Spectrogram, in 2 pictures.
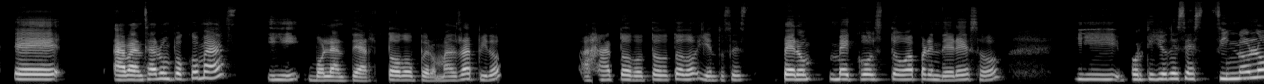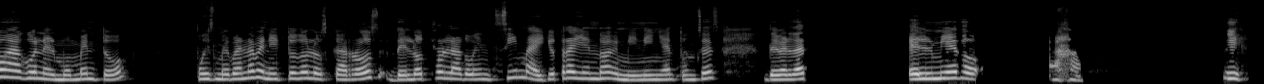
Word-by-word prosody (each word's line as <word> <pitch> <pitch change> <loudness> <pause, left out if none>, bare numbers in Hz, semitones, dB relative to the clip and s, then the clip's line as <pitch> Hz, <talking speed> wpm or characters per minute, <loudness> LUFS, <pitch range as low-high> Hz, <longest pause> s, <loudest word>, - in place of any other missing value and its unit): Eh, 235 -1 +5 0.5
avanzar 215 +3 +5
un 265 -1 +3
poco 255 +3 +1
más 295 +1 +4 0.5
y 215 +2 -3
volantear 180 -3 0
todo 200 -2 +2
pero 180 -3 -1
más 185 +1 -4
rápido, 235 -2 +1 0.8
ajá, 215 -1 -4
todo, 205 -3 0
todo, 210 0 -1
todo, 235 +1 +1
y 230 -6 -3
entonces 205 +2 -6 0.3
pero 230 0 +4
me 235 -1 +1
costó 230 0 0
aprender 225 -4 -1
eso, 225 +6 -3 0.7
y 230 -3 -4
porque 235 0 -1
yo 245 +1 +3
decía: 260 +1 +2
"Eh - - -3 0.2
sí 260 -3 +2
no 275 +3 +4
lo 325 +2 +5
hago 315 -4 +3
en 280 -2 -1
el 235 -2 -1
momento, 225 - -2 0.6
pues, 250 0 -2
me 240 -1 0
van 255 +3 0
a 310 - +1
venir 255 -7 -1
todos 275 +2 -1
los 250 -3 -2
carros 240 +5 -1
del 220 +1 -2
otro 245 +4 -2
lado 250 -4 -1
encima," 240 +4 -4
y 210 - -3
yo 240 +3 -4
trayendo 275 -2 0
a 280 - 0
mi 215 -3 0
niña, 220 +1 -1
entonces, 230 +6 -4 0.4
de 220 -1 0
verdad. 225 +2 +3 1.1
El 250 +2 +6
miedo 280 -1 +3 0.7
ajá. 220 0 -4 1.5
Sí, 260 -3 -1
235 Hz, 140 wpm, -22 LUFS, 220-260 Hz, 1.5 s, El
